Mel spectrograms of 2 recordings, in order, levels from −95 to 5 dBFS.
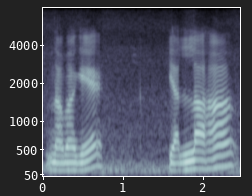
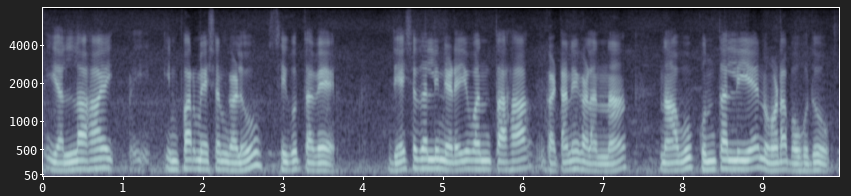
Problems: none marked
